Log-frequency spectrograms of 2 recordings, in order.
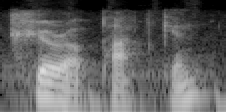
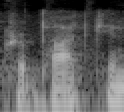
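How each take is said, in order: First: A vowel sound separates the K and R. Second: The K and R run together without a vowel. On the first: The speaker calls it right. "It's Kuropatkin" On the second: The speaker calls it wrong. "I pronounced it Kropotkin before, ... that's incorrect"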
